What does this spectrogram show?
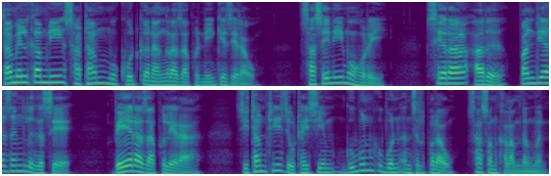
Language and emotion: Bodo, neutral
